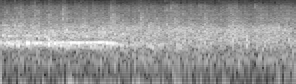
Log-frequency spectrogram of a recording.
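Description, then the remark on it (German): An audience applauds steadily, a dense wash of many hands clapping at an even, fairly loud level throughout, with no voices standing out above it. “Ein Applaus, oder?”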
